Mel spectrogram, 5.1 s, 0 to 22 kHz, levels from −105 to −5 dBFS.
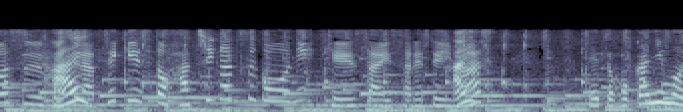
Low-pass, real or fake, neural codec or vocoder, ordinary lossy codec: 7.2 kHz; real; none; none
